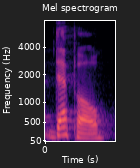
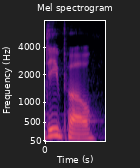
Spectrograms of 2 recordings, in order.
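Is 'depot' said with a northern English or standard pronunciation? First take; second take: northern English; standard. First: It has a northern English pronunciation. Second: It has a standard, non-northern pronunciation. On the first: The speaker calls it wrong. "I was saying depot rather than depot. ... It's a north of England thing" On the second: The speaker calls it right. "rather than depot"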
